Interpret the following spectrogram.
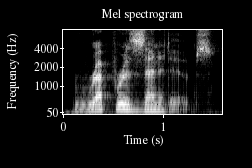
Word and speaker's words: representative: and the Olympic competition it has five syllables and the stress is on that third syllable that Zen that s has it more of a Z sound representative representative representative and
